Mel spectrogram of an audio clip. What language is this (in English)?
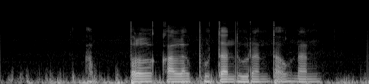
Javanese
